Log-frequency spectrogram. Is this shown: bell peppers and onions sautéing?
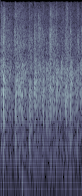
no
